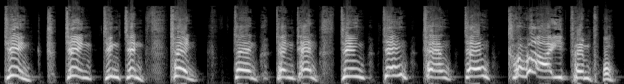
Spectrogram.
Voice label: scout battlecry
